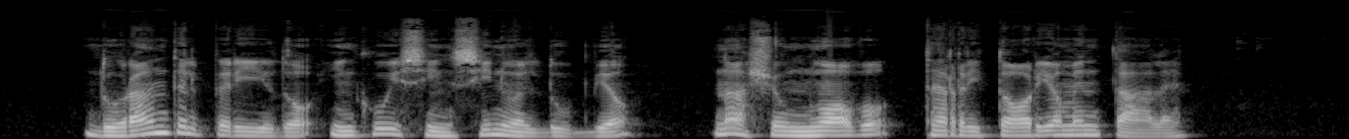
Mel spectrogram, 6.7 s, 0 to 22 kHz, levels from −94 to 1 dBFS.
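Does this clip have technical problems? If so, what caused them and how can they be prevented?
No, nothing in this speech recording points to a technical fault. There is no problem to trace back to a cause, so no preventive step is needed.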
